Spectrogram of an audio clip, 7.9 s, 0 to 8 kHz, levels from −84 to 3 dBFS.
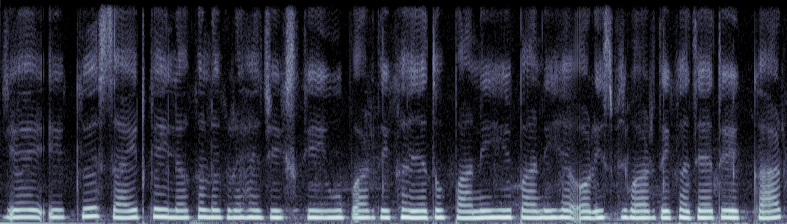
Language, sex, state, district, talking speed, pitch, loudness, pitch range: Hindi, female, Bihar, Patna, 200 wpm, 245 Hz, -13 LUFS, 240-250 Hz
